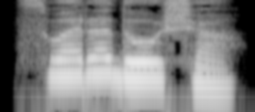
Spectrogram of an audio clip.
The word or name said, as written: ಸ್ವರದೋಷ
